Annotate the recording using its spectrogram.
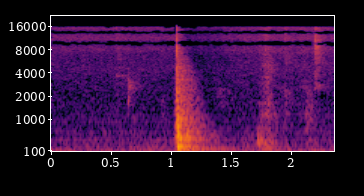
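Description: A mug is set down hard on a counter with a knock.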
